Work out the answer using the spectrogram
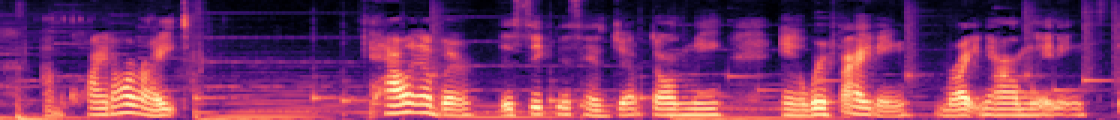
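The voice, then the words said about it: Raspy, congested voice. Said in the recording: “I'm a little raspy and a little congested. I'm getting over the flu and a little bout with pneumonia.”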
